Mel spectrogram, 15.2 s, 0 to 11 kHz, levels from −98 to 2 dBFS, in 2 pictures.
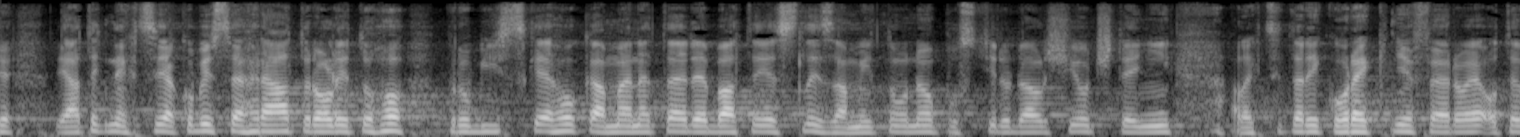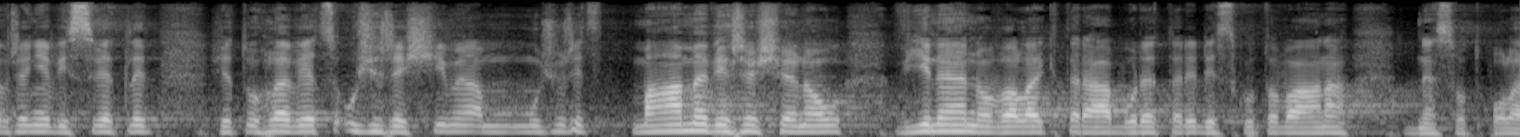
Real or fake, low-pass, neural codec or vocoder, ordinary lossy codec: real; 9.9 kHz; none; MP3, 64 kbps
